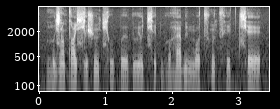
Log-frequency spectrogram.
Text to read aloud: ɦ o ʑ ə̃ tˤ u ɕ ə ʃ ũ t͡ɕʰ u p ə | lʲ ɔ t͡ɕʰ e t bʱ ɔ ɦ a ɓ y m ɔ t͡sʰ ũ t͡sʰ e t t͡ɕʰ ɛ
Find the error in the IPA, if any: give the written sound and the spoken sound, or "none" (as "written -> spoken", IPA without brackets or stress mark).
none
